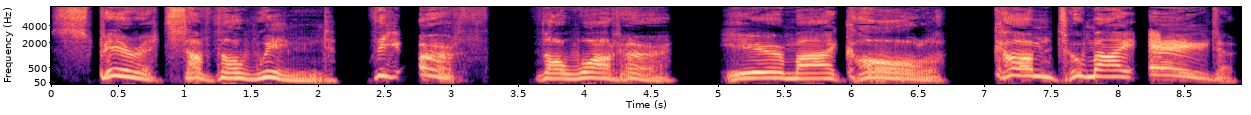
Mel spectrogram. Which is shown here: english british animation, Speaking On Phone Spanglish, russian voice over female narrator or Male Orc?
Male Orc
